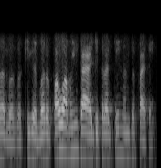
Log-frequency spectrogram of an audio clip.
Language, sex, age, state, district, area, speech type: Marathi, male, 45-60, Maharashtra, Buldhana, rural, conversation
